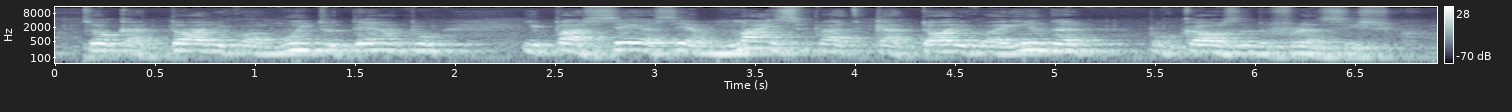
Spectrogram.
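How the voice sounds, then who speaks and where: Fairly slow speech with ordinary pitch variation, audible room echo and noticeable background noise. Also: man. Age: 80s+. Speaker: radio announcer. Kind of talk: interview.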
